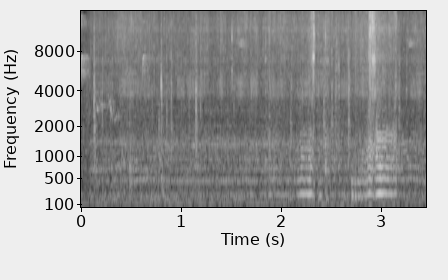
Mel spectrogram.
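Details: Honey bees crowd over comb scented with lemongrass oil inside a shipping box, making a steady, low droning buzz as many wings hum together.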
